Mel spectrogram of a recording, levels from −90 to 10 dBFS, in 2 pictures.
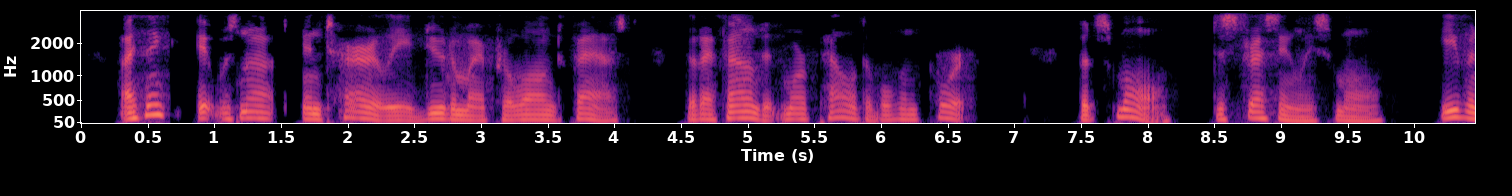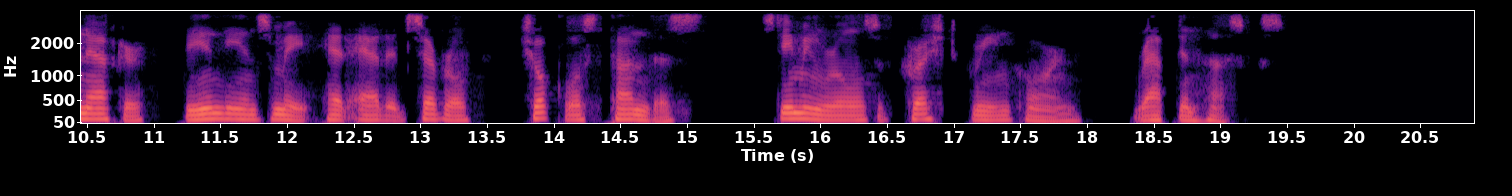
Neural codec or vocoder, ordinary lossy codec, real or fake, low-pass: vocoder, 44.1 kHz, 128 mel bands every 512 samples, BigVGAN v2; AAC, 24 kbps; fake; 3.6 kHz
